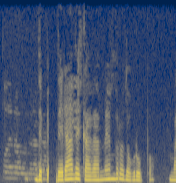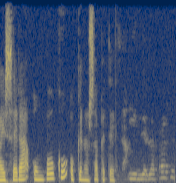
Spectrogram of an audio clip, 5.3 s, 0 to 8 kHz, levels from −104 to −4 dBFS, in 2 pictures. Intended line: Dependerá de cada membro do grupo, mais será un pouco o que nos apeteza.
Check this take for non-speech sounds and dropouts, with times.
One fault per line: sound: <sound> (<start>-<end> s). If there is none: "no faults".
sound: dropout (0.7-0.9 s)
